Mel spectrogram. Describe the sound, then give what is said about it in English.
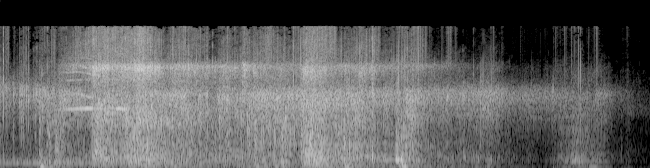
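A heavy rumbling crash of a boulder hurled down a cliff onto a road in a mountain pass sustains for several seconds, with deep booming thuds and gritty rattling debris, peaking around the third and fourth seconds before tapering off into a lower rumble. “Traveling in a fast car, they wind their way through a treacherous mountain pass as Fedya and an assistant attempt to stop them by hurling a boulder down a cliff into the road.”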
